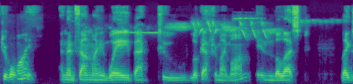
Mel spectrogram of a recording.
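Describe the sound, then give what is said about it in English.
Birds sing in the background on Galiano Island, British Columbia, with thin, high chirps and whistles, including some longer whistled notes, running faintly beneath a person talking steadily. “I can hear the birds in the background.”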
